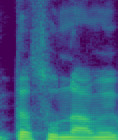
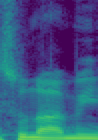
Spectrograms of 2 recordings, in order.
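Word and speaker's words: tsunami: तसामिक सुनामी can travel ये T silent होता कभी तस सुनामी पढ़ो भाई मैं भी पहले बचपन में इसको तस सुनामी पढ़ता था लेकिन बाद में पता चला कि ये सुनामी है अभी तो सुनामी कैन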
